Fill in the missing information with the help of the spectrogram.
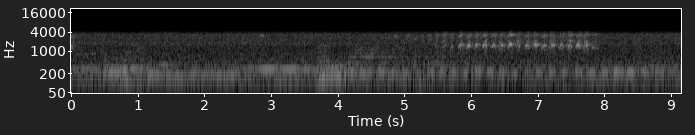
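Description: A cockatiel mimics a toothbrush with low, droning buzzes, then breaks into rapid, scratchy chatter.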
